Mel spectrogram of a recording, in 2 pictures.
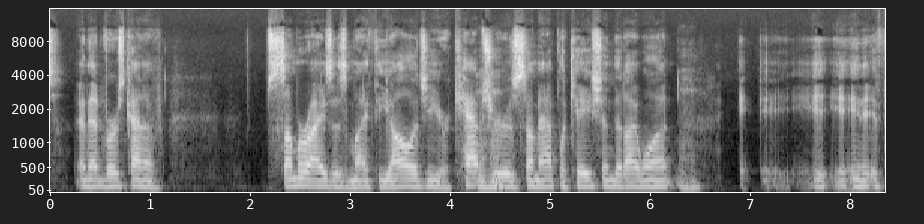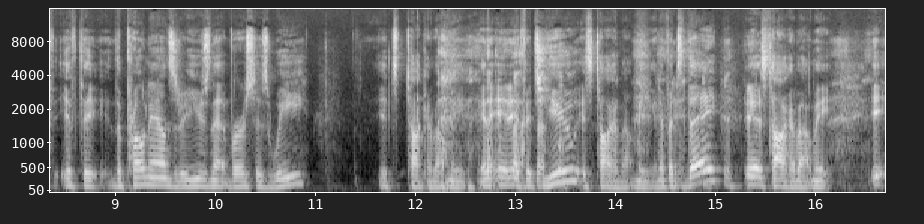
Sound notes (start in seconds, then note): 12.1 laughing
